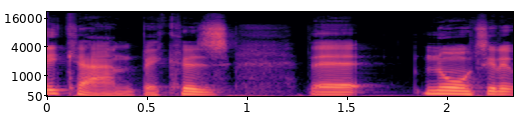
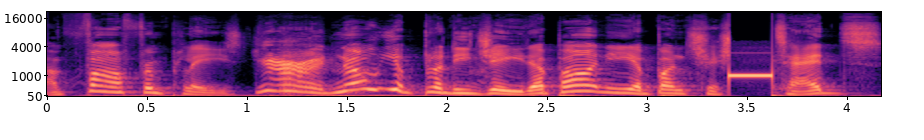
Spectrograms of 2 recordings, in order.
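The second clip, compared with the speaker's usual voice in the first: fed-up, furious, really angry rant; 4 semitones higher, 4 dB louder than usual. Reacting to a football result that hurts their team's title chances, angry. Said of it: "I need to calm down".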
